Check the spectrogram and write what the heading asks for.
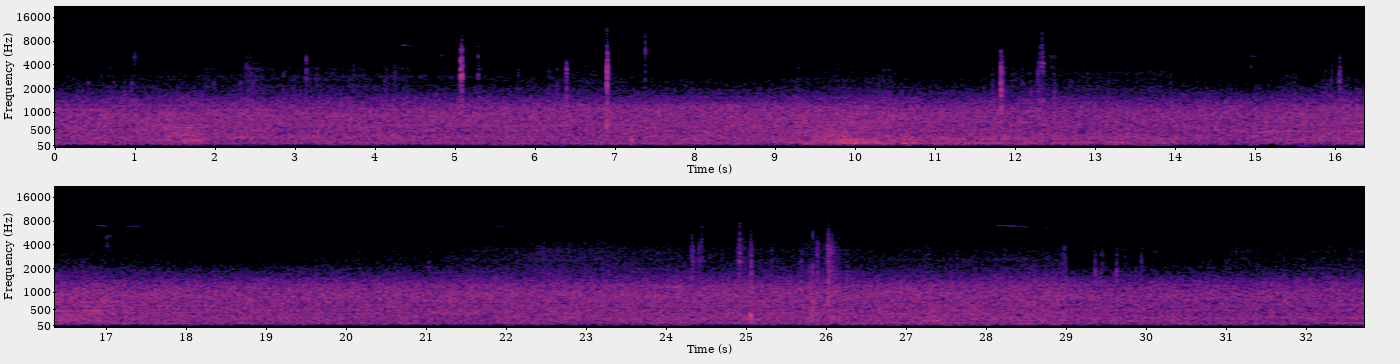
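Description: Quiet outdoor ambience: a steady hiss with a few faint sharp clicks scattered through it and several short, faint high bird chirps. A low rumble swells briefly about ten seconds in.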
